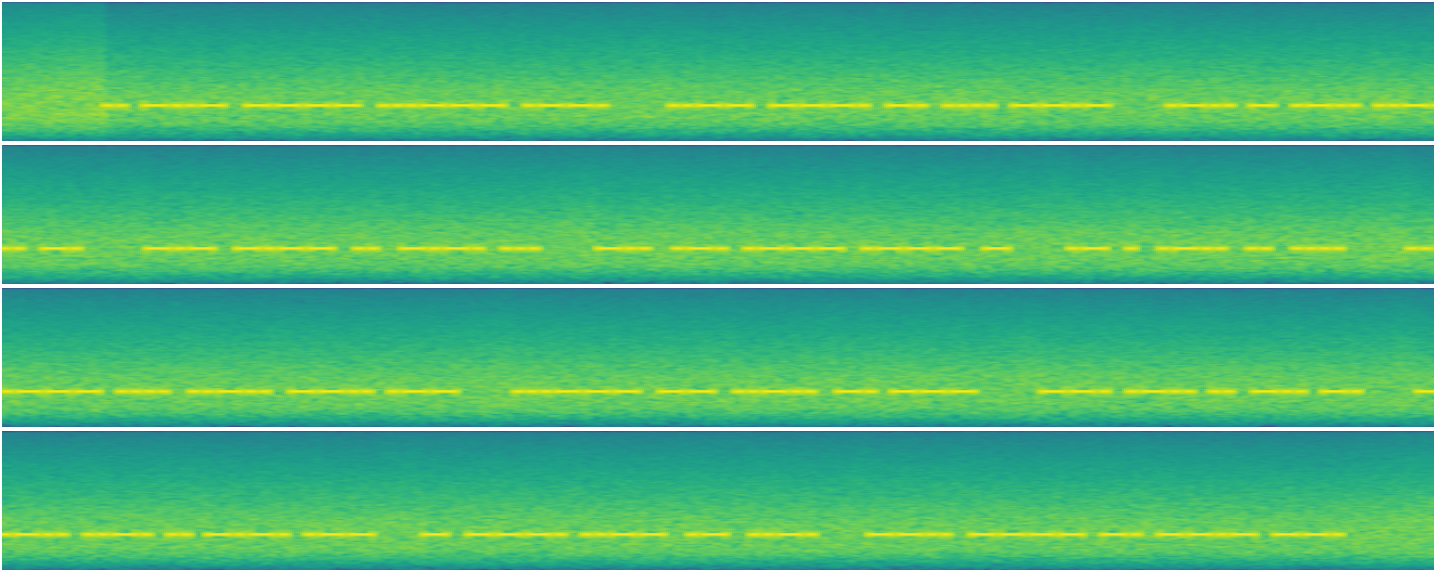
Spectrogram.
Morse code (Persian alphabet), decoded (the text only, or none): یخشقپ غچنحگ لتلضن کظیثس درججت اهلیح قحضزو قمضنع ژلیدن زفیثو تچغاف زشنگژ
